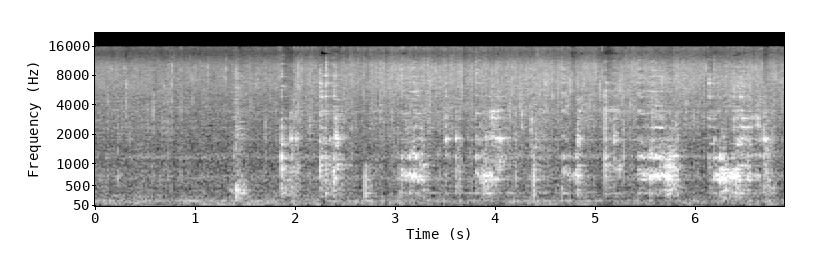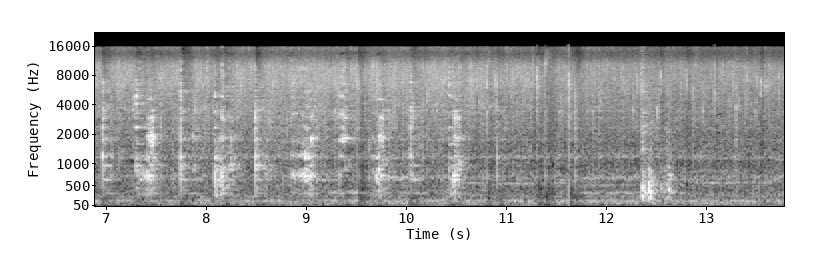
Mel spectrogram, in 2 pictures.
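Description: Chopped onion, curry leaves, dried red chillies and garlic sizzling in hot oil in an aluminium pressure cooker, with a spoon stirring them and repeatedly scraping and knocking against the pot.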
